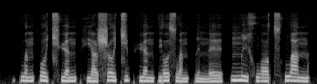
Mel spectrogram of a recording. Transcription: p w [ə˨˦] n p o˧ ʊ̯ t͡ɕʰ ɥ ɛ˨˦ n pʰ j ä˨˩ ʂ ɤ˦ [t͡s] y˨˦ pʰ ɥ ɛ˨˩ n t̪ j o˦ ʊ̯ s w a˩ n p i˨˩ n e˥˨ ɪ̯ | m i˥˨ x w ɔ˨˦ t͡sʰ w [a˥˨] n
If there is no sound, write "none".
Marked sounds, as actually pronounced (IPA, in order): ə˨˦, t͡ɕ, a˥˨

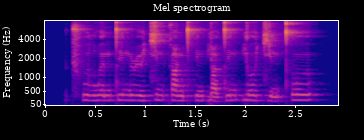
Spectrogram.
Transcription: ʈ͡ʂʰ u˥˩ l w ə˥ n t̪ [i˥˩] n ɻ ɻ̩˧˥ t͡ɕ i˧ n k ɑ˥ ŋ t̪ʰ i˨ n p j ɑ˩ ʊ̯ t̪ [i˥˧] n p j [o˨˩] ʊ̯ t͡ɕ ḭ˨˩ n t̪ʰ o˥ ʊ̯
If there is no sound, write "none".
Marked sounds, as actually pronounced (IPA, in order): i˥, i˥˧, o˥˩

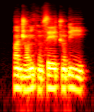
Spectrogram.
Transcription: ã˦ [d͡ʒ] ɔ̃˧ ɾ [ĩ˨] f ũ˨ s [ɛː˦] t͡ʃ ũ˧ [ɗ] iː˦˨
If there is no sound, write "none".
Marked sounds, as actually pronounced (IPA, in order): d͡ʒ, ĩ˦, eː˦, ɗ

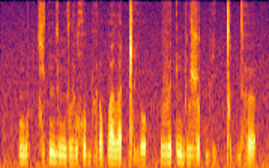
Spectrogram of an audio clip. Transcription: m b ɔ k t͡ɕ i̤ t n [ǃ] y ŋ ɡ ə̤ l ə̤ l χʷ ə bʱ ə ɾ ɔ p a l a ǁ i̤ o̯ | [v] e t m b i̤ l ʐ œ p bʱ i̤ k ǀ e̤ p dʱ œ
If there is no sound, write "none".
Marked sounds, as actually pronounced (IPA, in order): d, v

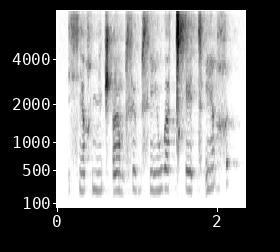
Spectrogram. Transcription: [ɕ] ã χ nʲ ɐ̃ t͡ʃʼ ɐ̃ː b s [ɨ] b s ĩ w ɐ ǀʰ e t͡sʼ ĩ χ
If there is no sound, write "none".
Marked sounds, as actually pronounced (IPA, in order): sʲ, ɨ

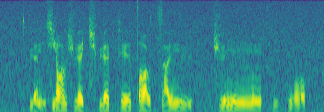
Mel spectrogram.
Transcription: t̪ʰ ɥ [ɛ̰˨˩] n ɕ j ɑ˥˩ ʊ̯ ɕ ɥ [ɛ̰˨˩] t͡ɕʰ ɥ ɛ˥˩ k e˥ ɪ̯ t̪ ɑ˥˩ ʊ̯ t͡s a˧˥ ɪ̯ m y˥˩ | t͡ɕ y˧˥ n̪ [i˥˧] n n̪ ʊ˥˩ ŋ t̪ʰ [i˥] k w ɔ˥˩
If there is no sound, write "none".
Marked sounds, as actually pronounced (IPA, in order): ɛ̰˨˩, ɛ˥, i˥˧, i˥

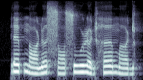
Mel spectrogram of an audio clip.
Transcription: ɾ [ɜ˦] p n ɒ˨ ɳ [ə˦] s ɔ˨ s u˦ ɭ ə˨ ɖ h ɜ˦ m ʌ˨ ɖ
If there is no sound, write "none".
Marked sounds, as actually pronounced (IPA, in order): ɛ˦, ə˦

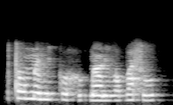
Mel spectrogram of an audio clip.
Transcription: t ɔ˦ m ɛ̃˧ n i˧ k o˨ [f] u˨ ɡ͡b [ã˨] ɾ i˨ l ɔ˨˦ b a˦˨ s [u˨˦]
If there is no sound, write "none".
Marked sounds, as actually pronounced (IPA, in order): h, ã˨, u˨˦

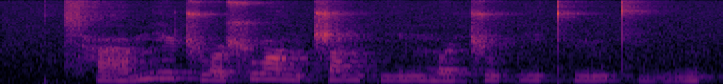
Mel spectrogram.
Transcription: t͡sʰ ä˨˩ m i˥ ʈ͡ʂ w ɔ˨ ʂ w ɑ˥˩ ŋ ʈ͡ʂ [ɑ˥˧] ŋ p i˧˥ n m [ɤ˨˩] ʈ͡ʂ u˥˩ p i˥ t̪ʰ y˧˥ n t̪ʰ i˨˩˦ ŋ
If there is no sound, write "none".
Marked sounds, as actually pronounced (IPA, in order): ɑ˥, ɤ˨˩

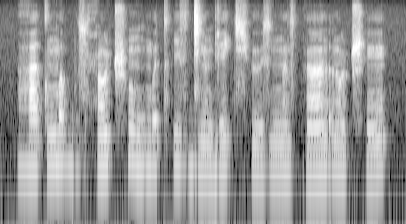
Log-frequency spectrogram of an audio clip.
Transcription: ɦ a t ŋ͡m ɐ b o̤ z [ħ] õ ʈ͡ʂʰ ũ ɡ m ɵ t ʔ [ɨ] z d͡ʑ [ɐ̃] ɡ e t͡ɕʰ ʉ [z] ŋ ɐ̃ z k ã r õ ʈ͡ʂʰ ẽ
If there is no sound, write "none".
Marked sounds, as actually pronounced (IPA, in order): ħ, i, ɐ̃, z

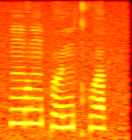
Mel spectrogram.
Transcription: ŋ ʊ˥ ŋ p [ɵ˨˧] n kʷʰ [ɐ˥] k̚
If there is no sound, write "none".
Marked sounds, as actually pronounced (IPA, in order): ɵ˨˧, ɐ˨

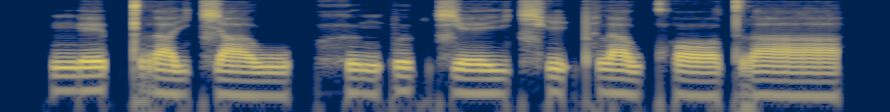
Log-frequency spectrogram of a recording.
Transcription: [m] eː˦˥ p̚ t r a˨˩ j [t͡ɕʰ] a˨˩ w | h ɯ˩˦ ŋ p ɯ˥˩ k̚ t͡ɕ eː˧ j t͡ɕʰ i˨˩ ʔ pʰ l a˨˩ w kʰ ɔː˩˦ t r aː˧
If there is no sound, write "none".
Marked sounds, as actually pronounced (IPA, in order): ŋ, t͡ɕ

